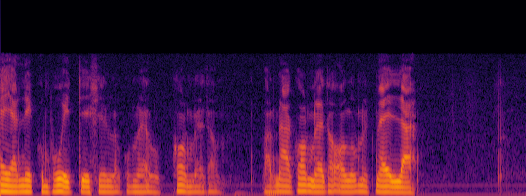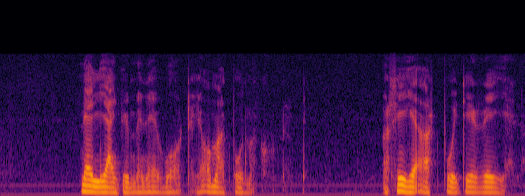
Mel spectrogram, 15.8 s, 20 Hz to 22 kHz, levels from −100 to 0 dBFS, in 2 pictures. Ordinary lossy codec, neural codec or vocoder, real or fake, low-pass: none; none; real; 7.2 kHz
